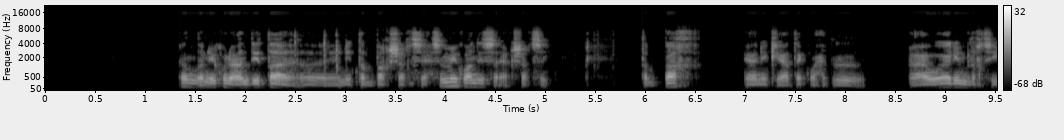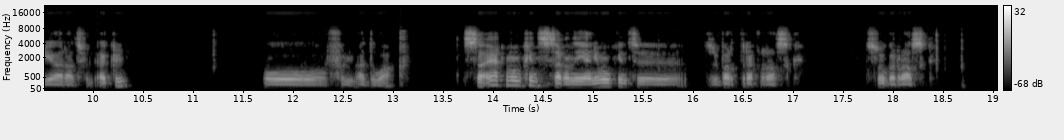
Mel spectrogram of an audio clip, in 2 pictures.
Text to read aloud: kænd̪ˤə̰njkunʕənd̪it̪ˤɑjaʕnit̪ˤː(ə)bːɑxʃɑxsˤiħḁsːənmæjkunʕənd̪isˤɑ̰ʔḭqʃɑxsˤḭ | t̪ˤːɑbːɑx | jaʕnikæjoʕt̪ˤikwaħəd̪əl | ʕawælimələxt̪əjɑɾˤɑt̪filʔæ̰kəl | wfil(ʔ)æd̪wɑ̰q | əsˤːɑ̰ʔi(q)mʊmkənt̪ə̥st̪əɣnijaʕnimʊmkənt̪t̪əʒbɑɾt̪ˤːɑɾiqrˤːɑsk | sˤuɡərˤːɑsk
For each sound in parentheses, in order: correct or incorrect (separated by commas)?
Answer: incorrect, correct, correct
